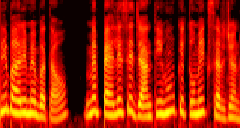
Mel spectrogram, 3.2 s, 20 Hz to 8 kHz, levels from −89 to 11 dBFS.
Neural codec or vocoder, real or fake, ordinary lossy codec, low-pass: none; real; none; none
